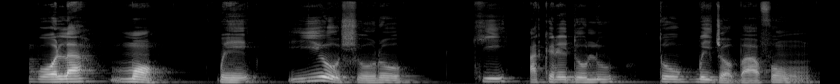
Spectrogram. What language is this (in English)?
Yoruba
